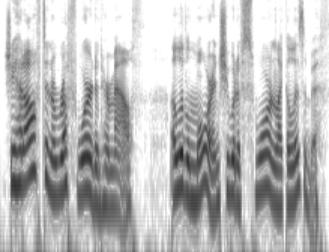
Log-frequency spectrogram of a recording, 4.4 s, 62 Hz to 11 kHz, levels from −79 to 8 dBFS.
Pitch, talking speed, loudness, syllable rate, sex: 205 Hz, 260 wpm, -17 LUFS, 6.0 syllables/s, female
